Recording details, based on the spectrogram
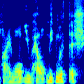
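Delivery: put-on screaming, suddenly breaking off. Retelling screaming at him in frustration: imitating own past screaming. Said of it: "I've screamed at this guy going".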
